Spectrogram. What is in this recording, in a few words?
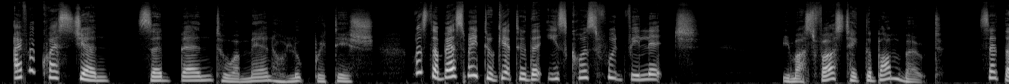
english american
